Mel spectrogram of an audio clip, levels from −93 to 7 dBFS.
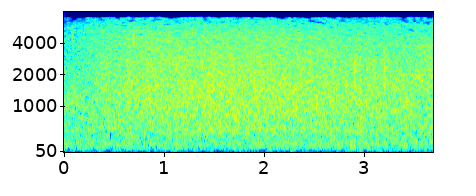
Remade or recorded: remade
